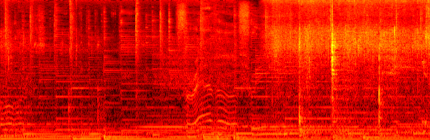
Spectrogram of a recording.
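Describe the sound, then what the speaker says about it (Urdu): Chicken karahi frying and being stirred in hot oil or ghee, with a steady dense sizzle and repeated scraping stir strokes throughout, loud and close, with no talking. "اب میں اس کو بھونوں گی."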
